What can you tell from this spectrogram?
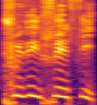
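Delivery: very high, loud sing-song call; imitating brother again. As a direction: squeal it out like a kid calling a fish. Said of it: "retelling the call".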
